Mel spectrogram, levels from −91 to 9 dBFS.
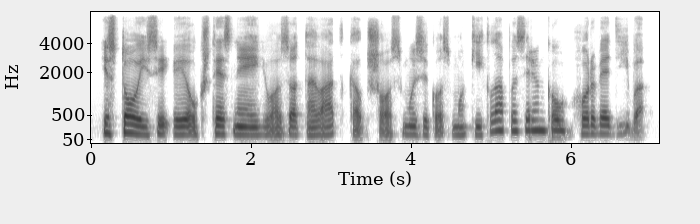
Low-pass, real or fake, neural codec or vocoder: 7.2 kHz; fake; codec, 16 kHz, 1 kbps, X-Codec, HuBERT features, trained on LibriSpeech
